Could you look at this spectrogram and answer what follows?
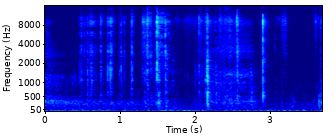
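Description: Soft, close snips of paper being cut for a pop-up scrapbook album, a series of quick irregular cuts with faint rustling between them, no voices.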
